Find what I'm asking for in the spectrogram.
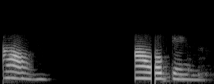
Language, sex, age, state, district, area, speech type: Tamil, female, 18-30, Tamil Nadu, Erode, rural, conversation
